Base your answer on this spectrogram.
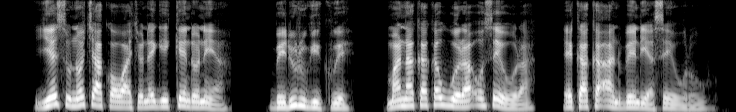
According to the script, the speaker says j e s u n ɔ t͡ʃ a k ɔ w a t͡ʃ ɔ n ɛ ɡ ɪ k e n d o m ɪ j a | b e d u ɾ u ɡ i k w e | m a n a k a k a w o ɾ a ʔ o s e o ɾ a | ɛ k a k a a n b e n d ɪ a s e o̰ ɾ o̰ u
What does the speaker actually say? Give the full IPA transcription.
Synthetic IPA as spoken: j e s u n ɔ t͡ʃ a k ɔ w a t͡ʃ ɔ n ɛ ɡ ɪ k e n d o n ɪ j a | b e d u ɾ u ɡ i k w e | m a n a k a k a w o ɾ a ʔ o s e o ɾ a | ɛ k a k a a n b e n d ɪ a s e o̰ ɾ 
